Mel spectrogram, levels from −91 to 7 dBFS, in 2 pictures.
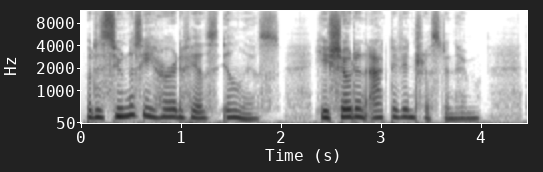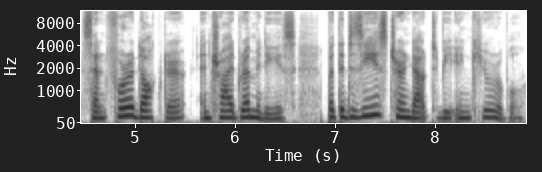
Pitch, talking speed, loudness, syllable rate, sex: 200 Hz, 210 wpm, -18 LUFS, 6.0 syllables/s, female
